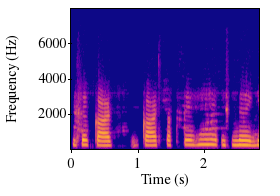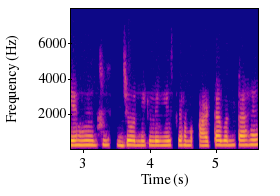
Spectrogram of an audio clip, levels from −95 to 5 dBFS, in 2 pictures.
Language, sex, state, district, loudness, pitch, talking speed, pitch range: Hindi, female, Uttar Pradesh, Jyotiba Phule Nagar, -18 LUFS, 255 Hz, 150 wpm, 245-260 Hz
